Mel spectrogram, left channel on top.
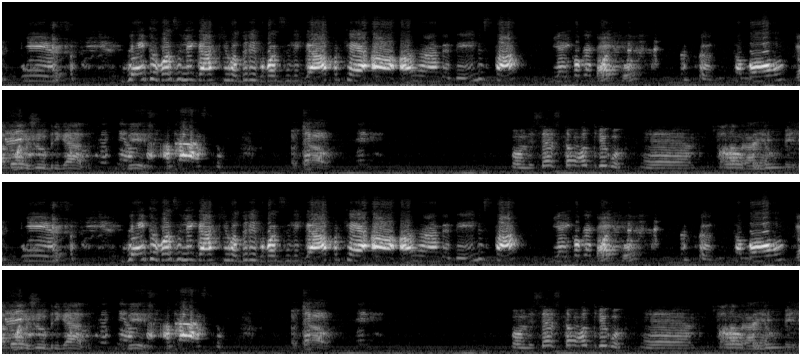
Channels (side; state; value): both; identical; correlation 1.00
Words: Isso. Gente, eu vou desligar aqui, Rodrigo. Vou desligar porque a jornada é deles, tá? E aí qualquer coisa... Tá bom? Tá bom, Ju. Obrigado. Beijo. Abraço. Tchau. Bom, licença, então, Rodrigo. Fala, Brian.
